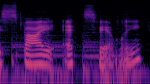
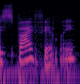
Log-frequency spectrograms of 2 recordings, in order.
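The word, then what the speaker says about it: Spy × Family: We don't we don't pronounce the X. It's like when you look at spy family, you don't say spy X family, just say spy family.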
